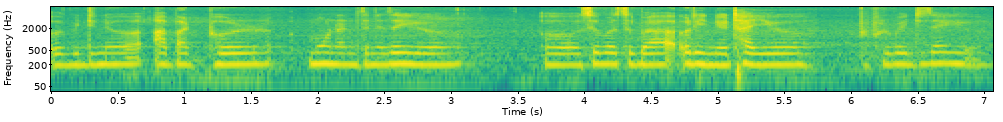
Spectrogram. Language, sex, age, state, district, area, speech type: Bodo, female, 18-30, Assam, Chirang, rural, spontaneous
